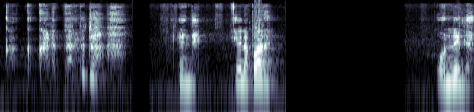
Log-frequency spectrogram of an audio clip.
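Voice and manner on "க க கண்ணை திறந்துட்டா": breathless whispered stammer; stunned father whispering that his daughter opened her eyes. Acted. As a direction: barely get the words out in relief. Stunned relief at bedside.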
